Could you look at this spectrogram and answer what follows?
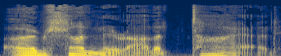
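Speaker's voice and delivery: slow, drowsy dragon voice; fading into sleep; sleepy dragon. Acted. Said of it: "The Green Death yawned".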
